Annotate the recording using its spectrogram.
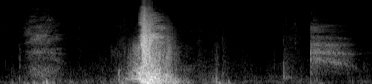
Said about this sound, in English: I'm going to sneeze. Thank you.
